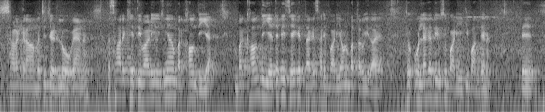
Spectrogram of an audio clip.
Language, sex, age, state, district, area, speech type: Dogri, male, 18-30, Jammu and Kashmir, Reasi, rural, spontaneous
